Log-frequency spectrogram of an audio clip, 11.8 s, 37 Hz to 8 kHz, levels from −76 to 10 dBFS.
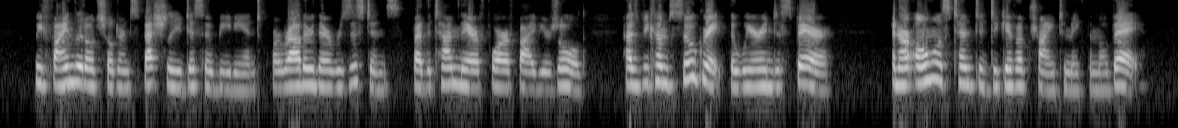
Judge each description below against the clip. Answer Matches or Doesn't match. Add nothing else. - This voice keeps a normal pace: Doesn't match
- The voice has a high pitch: Matches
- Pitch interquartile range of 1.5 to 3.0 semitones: Matches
